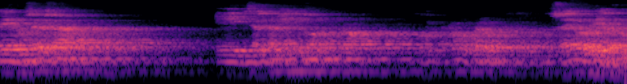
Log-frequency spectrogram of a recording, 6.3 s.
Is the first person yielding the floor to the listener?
No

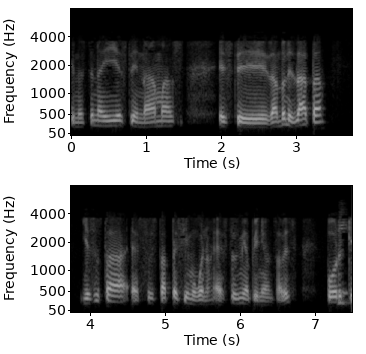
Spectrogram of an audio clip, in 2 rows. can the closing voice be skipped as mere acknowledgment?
Yes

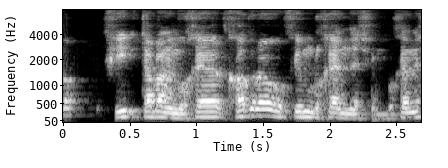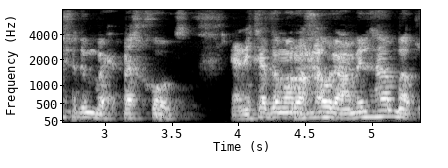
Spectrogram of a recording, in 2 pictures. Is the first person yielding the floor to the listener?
No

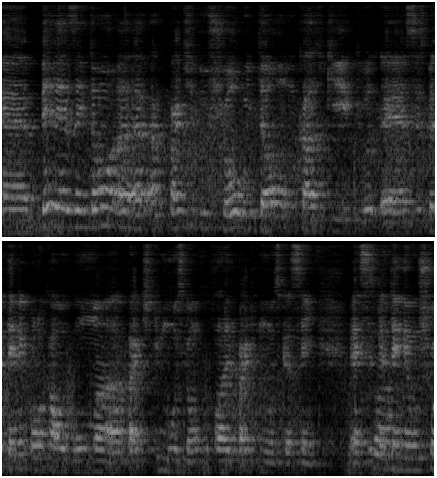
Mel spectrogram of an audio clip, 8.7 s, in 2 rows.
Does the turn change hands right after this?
No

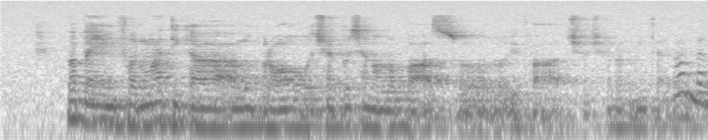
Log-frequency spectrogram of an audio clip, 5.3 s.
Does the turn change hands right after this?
Yes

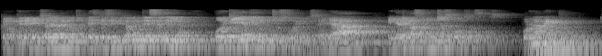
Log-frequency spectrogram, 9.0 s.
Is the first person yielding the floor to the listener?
No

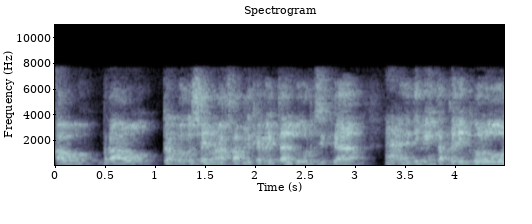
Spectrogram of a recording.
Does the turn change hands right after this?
No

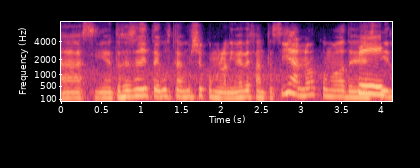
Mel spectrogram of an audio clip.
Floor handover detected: No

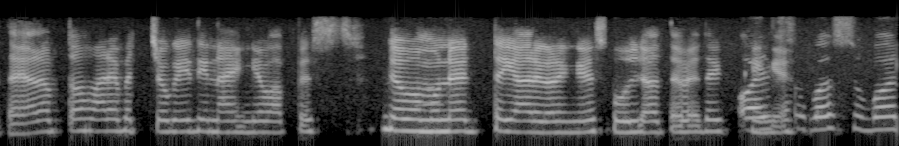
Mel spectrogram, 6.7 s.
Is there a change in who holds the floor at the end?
Yes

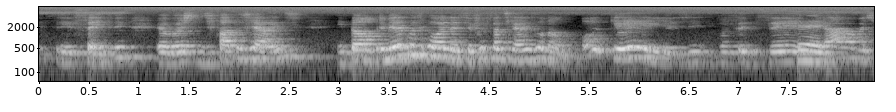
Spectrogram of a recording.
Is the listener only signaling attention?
Yes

